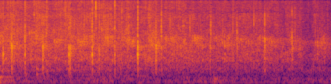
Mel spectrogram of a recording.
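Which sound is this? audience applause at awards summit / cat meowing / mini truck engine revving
audience applause at awards summit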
